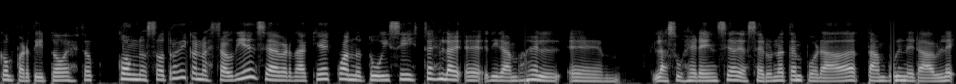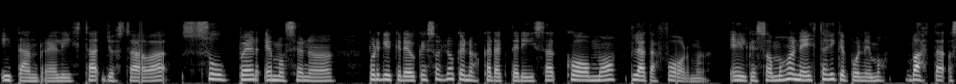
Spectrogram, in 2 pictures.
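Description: Packet loss on an ADPCM call at 1.86–1.89, 5.25–5.29, 8.91–8.97, 10.96–10.99 and 16.32 s: hard silent holes, then slightly distorted speech while the decoder's adaptive predictor resynchronises.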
